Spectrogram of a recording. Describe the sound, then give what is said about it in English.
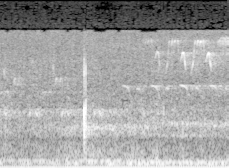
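A single faint gobble from a distant wild turkey, one short burst rising briefly above a steady outdoor hiss of wind and insects. No one speaks. “we're talking about maybe how far away these turkeys are from us”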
